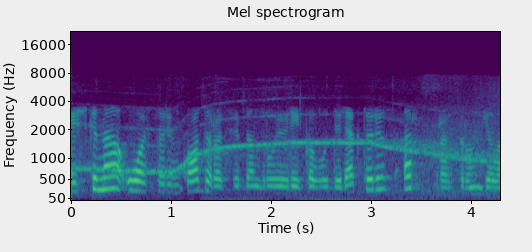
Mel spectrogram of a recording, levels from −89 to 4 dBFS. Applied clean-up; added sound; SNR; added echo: none; Motor vehicle (road) / Siren; 9 dB; none.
